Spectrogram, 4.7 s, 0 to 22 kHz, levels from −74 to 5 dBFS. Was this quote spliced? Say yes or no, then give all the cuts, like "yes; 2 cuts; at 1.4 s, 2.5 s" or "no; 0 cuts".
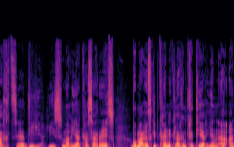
yes; 1 cut; at 2.6 s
